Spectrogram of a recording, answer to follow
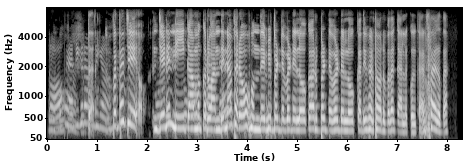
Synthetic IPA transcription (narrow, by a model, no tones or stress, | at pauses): t̪pət̪ãːd͡ʒeː | d͡ʒeːɽeːnĩːkəmkəɾoːãːnd̪eːnaːpʰɪɾoːɦʊnd̪eːbiːbəɖeːbəɖeːloːkɔːɾbəɖeːbəɖeːloːkːaːd̪ĩːpʰɪɾt̪ʰaːɾapəd̪aːɡəlkoːiːkə̰ɾsəkd̪aː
